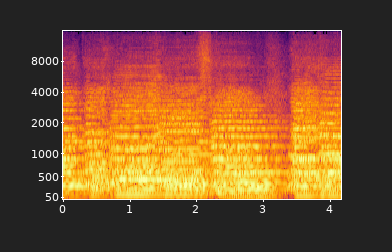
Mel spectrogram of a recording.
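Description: Recessional hymn played by a brass ensemble of trumpets, trombone and tuba, with a choir singing and an organ. The music moves in sustained chords that change about every second, with a short dip just before a new phrase near the end.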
